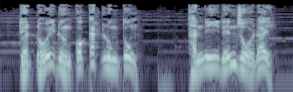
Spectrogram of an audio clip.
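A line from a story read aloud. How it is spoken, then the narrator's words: Loud shout. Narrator (Vietnamese): lớn tiếng hét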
